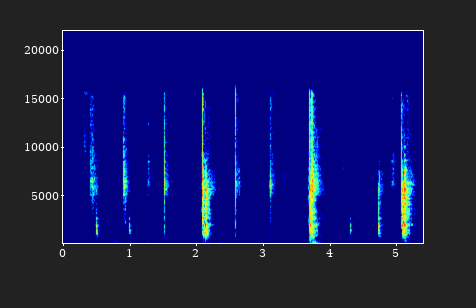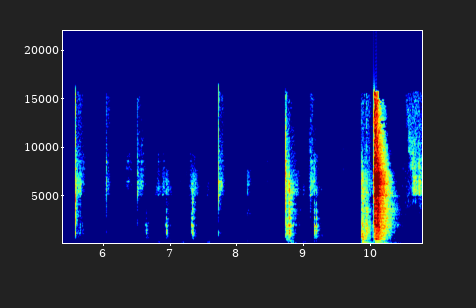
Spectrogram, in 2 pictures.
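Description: Slotted metal spatula tapping and clicking against a non-stick pan and the quesadilla on it, in irregular light clicks with a few louder knocks. The loudest clatter comes near the end.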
